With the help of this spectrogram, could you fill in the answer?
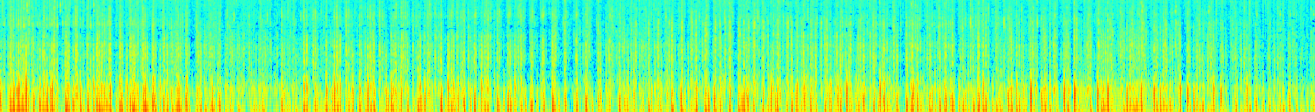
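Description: A leather card wallet is tapped continuously with quick, irregular, dull taps, about three per second. Each tap is a short, soft, low thud with almost no ring, and the tapping keeps a steady level throughout.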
